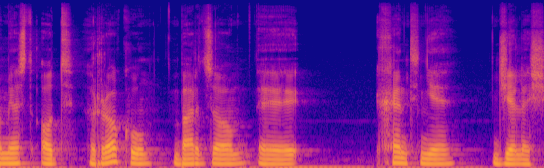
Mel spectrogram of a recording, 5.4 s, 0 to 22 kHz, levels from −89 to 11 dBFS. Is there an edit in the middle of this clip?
yes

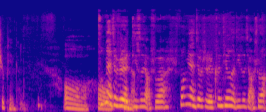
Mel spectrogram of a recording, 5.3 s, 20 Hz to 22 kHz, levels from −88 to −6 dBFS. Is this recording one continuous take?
no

